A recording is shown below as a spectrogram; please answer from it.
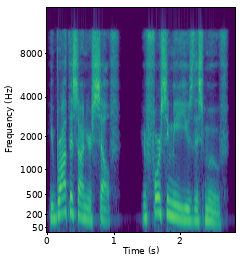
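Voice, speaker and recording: A cocky young fighter who calls himself a war god, smug and taunting in every line, as a man reads him. The voice sits a little high and the sound is dry and close, like a storybook recap read into a mic. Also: lively intonation, a little fast, darkish tone, no room sound. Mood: furious.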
